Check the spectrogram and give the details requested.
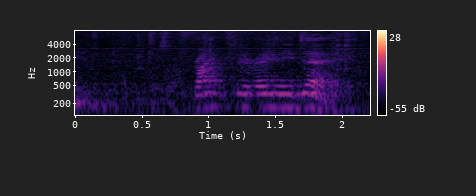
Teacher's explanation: It was a frightfully rainy, there's a head. And we've got the stress within the head on rain.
